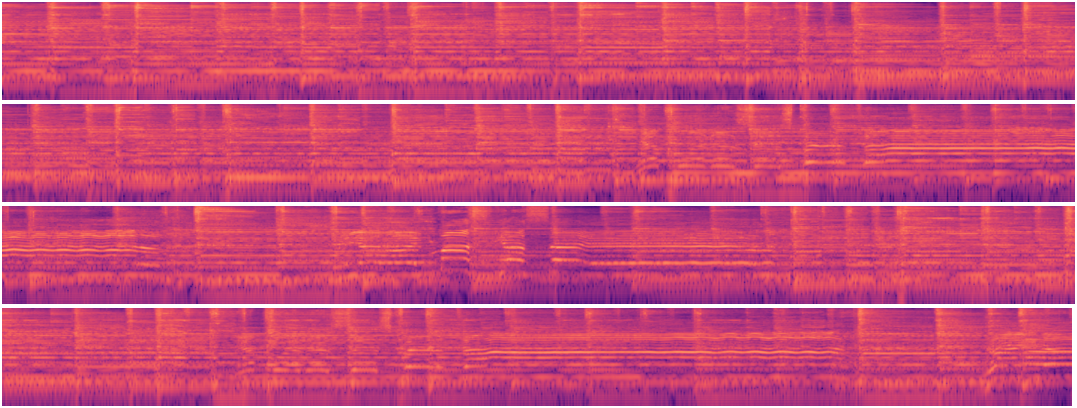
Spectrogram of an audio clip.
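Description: Two acoustic guitars strummed together in a folk song. Partway through, a man's voice comes in singing with vibrato, in several long phrases.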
